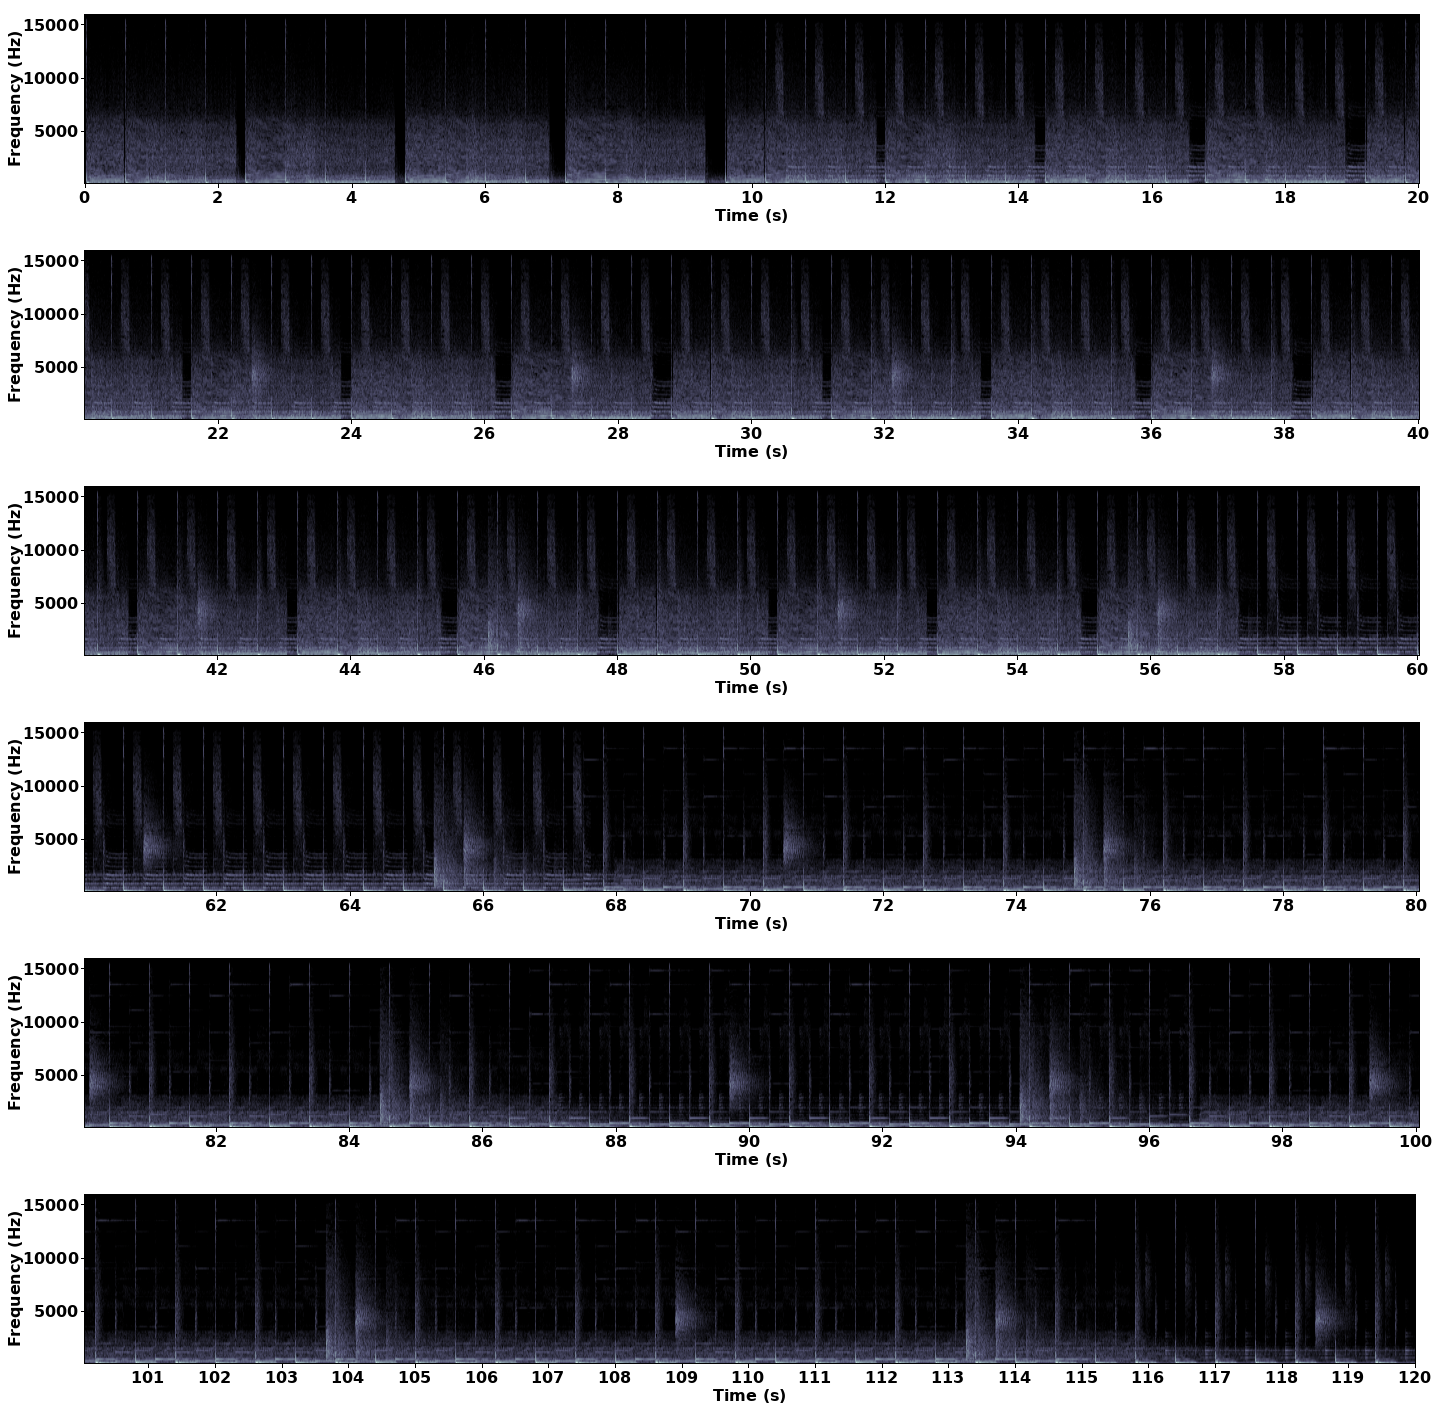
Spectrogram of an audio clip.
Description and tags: Epic intro guitar -
originalelectronic, music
